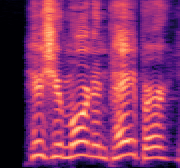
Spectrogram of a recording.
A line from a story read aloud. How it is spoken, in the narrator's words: yelled a newsboy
